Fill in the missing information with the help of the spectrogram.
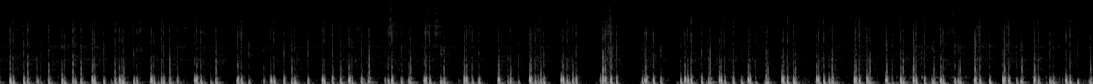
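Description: Fingers tap rapidly and continuously on a plastic Lord of the Rings DVD case received as a Christmas gift. The many quick, dry taps are short and muted, with a low, hollow body that gets fuller in places. Brief pauses break up the run, around two and six seconds in.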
